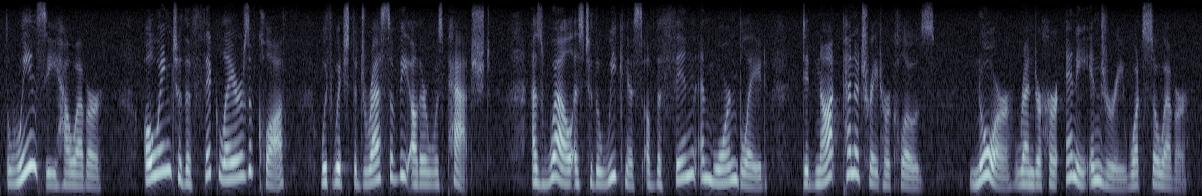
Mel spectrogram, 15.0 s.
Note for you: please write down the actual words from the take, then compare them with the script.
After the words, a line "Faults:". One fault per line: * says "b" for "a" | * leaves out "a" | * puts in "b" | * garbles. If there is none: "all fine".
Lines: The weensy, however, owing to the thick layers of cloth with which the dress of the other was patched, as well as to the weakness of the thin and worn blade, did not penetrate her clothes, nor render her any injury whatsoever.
The weensy, however, owing to the thick layers of cloth with which the dress of the other was patched, as well as to the weakness of the thin and worn blade, did not penetrate her clothes, nor render her any injury whatsoever.
Faults:
all fine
